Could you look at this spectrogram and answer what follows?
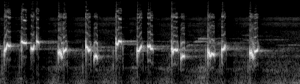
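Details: Rapid fighting-style song of a sooty-headed bulbul, a lure meant to provoke other birds into answering: quick clusters of bright, slurred chirps, two or three notes tightly grouped, coming about three times a second.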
